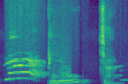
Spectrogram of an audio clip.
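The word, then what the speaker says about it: future: हम ऊपर पढ़ा है बच्चे इसको नहीं पढ़ टी आर को क्या पढ़ देंगे चर तो इस मीनिंग को हम लोग मिला के पढ़ेंगे फ्यूचर क्या पढ़ेंगे हम लोग फ्यूचर क्या पढ़ेंगे इसको एफ य को फ्यू और टी आर शब्द को पढ़ेंगे चर इस तरीके से बहुत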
